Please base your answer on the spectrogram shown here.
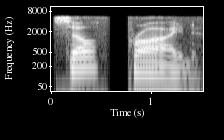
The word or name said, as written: self-pride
